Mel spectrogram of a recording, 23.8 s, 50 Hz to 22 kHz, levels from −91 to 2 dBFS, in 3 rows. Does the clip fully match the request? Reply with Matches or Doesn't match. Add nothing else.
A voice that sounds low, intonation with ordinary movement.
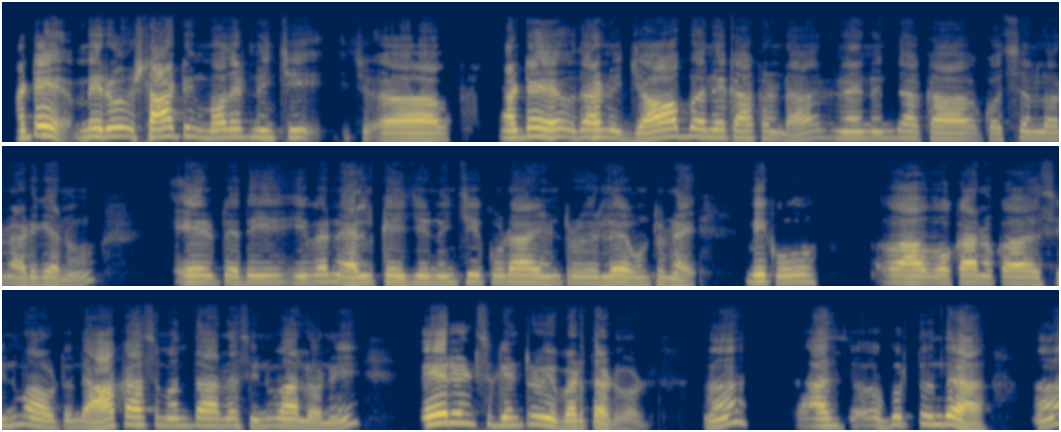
Doesn't match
